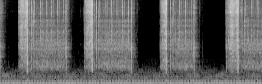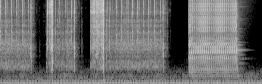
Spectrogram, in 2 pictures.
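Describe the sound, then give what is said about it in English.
A rotary phone dial is turned and released several times, each whirring, clicking return a different length, followed by a brief steady ring tone. No one speaks. “Let me dial this up here on this rotary phone that I have.”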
